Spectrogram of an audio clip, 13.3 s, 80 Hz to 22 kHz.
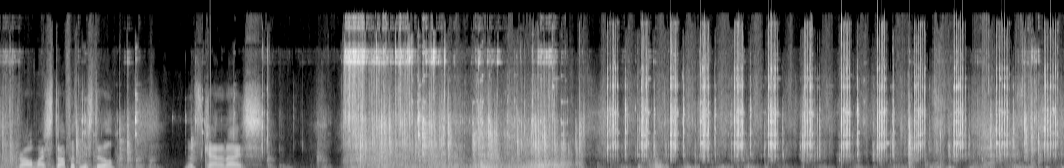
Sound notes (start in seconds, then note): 4.2 chain rattling; 7.5 come-long cranking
